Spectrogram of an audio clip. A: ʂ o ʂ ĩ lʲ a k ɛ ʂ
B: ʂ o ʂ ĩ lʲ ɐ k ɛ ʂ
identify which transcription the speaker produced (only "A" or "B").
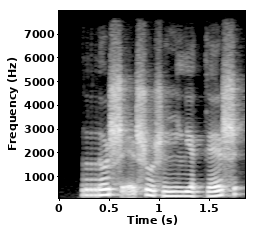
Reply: A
